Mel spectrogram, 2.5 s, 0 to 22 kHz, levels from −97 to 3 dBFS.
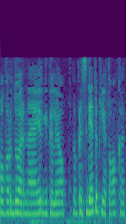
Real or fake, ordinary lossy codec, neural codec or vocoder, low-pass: fake; AAC, 24 kbps; vocoder, 48 kHz, 128 mel bands, Vocos; 19.8 kHz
